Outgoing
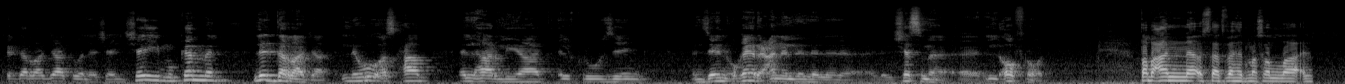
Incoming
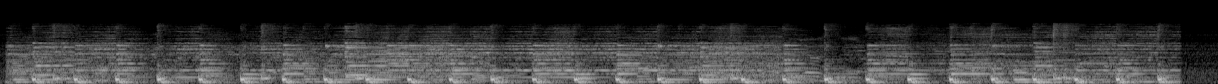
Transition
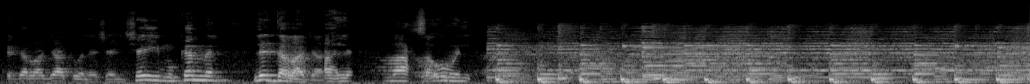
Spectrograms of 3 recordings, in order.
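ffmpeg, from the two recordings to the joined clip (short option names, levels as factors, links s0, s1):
-filter_complex "[0:a]apad=whole_dur=10.3,atrim=end=10.3,asplit=2[s0][s1];[s0]atrim=end=3.252[s2];[s1]atrim=start=3.248:end=4.872,asetpts=PTS-STARTPTS,areverse[s3];[1:a]atrim=start=1.898:end=7.33[s4];[s2][s3]acrossfade=d=0.004:c1=hsin:c2=hsin[s5];[s5][s4]acrossfade=d=0.004:c1=hsin:c2=hsin"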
